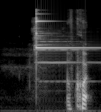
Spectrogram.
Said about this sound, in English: Oh boy, four down. The bell's going fast.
